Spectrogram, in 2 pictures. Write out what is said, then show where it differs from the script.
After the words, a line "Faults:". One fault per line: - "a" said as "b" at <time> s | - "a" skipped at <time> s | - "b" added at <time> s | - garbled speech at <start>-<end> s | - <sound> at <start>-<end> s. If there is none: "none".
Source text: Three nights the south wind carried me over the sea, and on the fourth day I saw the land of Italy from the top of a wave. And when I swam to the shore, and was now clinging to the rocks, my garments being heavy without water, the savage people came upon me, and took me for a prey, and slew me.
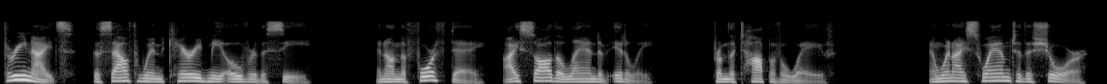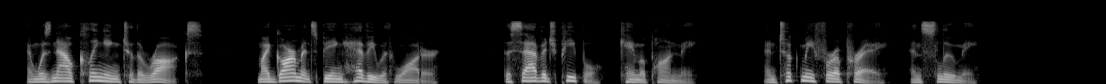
Three nights the south wind carried me over the sea, and on the fourth day I saw the land of Italy from the top of a wave. And when I swam to the shore, and was now clinging to the rocks, my garments being heavy with water, the savage people came upon me, and took me for a prey, and slew me.
Faults:
- "without" said as "with" at 14.8 s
